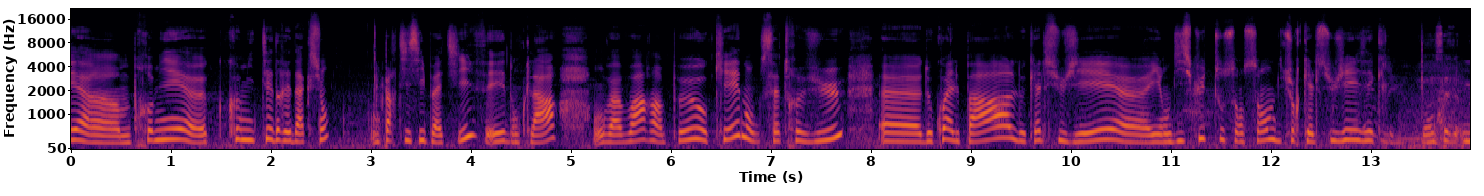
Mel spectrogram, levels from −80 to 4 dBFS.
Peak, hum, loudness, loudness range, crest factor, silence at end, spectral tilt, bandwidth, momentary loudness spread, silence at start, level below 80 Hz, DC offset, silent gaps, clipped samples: -12 dBFS; none; -29 LUFS; 2 LU; 16 dB; 0 s; -3.5 dB/octave; 19.5 kHz; 6 LU; 0 s; -58 dBFS; under 0.1%; none; under 0.1%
